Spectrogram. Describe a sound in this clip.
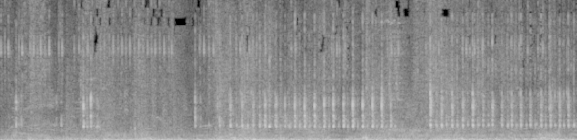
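Magic blasts and blows clash in a fast game fight.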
